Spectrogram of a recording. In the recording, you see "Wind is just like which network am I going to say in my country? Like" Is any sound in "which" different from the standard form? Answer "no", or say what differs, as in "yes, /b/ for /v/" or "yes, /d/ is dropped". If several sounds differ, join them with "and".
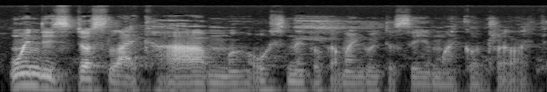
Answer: yes, /s/ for /tʃ/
